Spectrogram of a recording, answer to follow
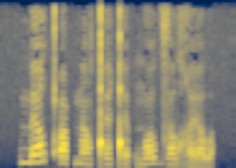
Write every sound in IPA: mɛlˠ qʼɛpmɛ̃lˠ ǃɛǃɛpŋolˠd͡zɯlˠ ʁɛlˠ

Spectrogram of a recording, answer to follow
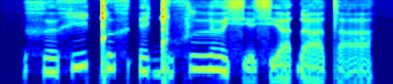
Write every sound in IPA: xøxiǃɯx ʔeɡ͡ǃuxlːøsʲa̰ sʲa̰ ɗa̰ta̰

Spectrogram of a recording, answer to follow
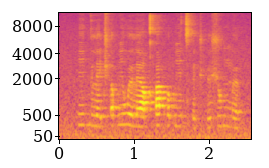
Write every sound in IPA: i ɡylet͡ʃʼɐ ɓiwø lɛːqʰʏho ɓit͡sʼʏ t͡ʃʼyʃuŋ͡mʏ

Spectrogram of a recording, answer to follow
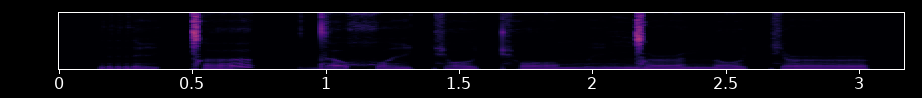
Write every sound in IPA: riǀə | dəχʷi cocʰo miŋ͡ǀə˞ nocə˞

